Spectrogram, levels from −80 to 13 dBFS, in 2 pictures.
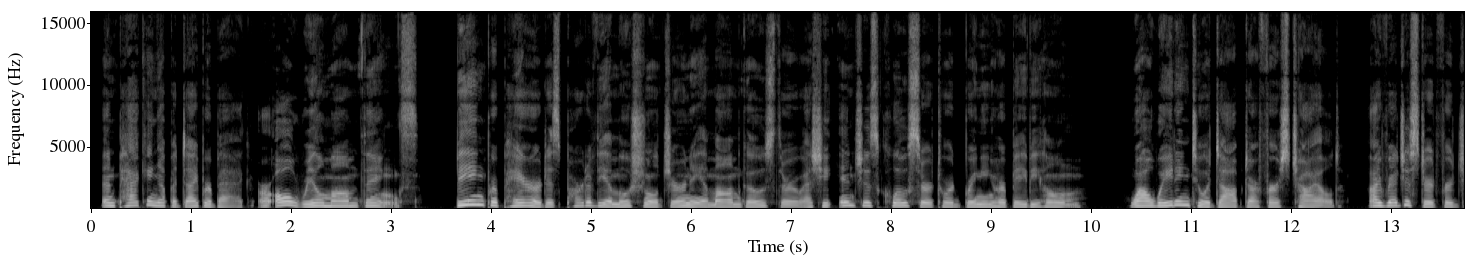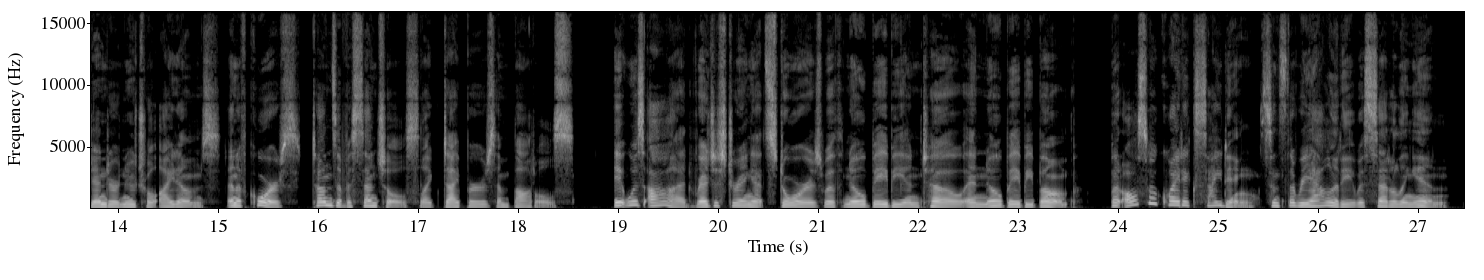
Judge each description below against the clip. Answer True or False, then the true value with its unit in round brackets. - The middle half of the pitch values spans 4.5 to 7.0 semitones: True (5.1 semitones)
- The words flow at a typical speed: True (175 wpm)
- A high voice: True (200 Hz)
